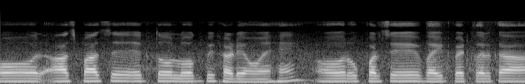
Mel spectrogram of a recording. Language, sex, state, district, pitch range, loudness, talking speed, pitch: Hindi, male, Bihar, West Champaran, 135-145 Hz, -16 LUFS, 195 wpm, 140 Hz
